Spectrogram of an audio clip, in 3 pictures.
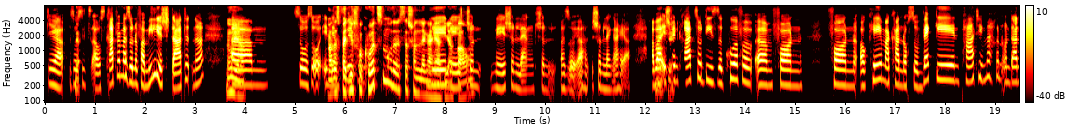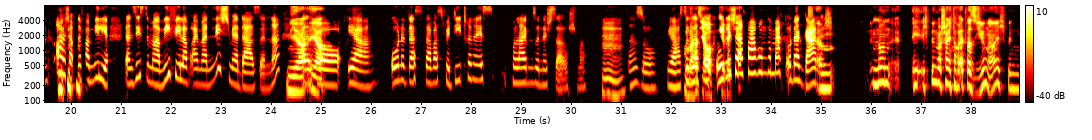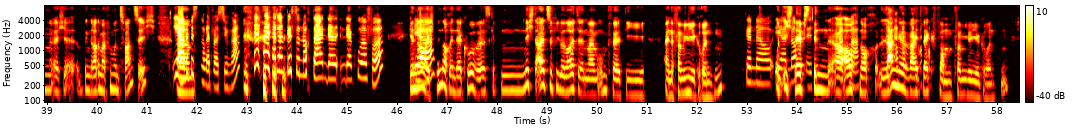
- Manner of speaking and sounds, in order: chuckle; stressed: "nicht"; laugh; laugh
- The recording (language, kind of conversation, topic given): German, unstructured, Wie wichtig ist Freundschaft in deinem Leben?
